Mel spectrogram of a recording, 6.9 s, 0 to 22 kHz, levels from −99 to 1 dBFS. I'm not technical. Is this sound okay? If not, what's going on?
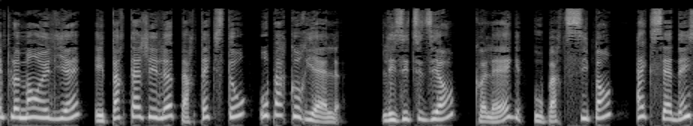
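Yes, nothing here points to a technical fault, so the sound is fine as it stands.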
